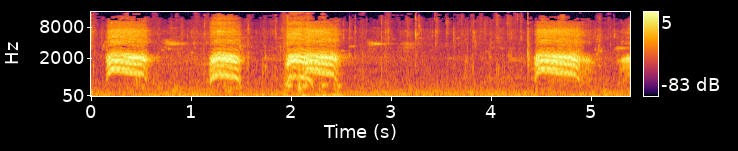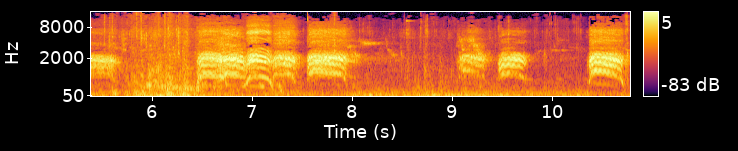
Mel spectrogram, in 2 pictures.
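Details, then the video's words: Several crows fighting for food, cawing repeatedly: harsh, grating caws in quick pairs and runs, some overlapping as more than one bird calls, with rural background noise. "Crow bird live Crowing sounds | Clear crystal Crow bird Crowing sounds | কাকের ডাক Crow Sound"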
